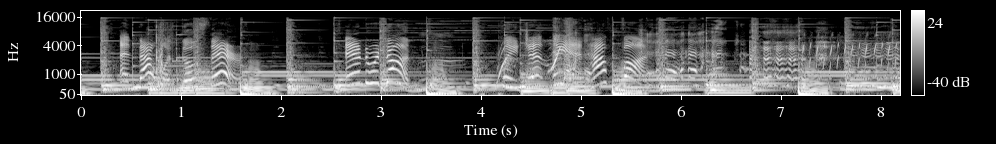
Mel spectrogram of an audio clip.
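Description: Children's song: a cartoon child's voice singing over bouncy backing music, with a low drum beat about every two seconds.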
